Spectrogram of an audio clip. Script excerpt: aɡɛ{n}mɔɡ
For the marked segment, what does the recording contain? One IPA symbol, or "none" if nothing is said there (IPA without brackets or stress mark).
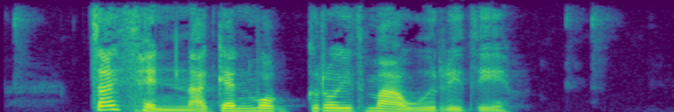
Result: n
